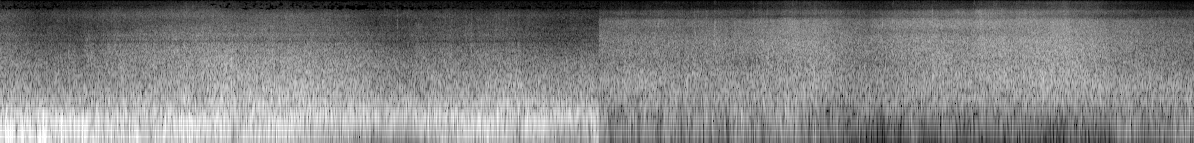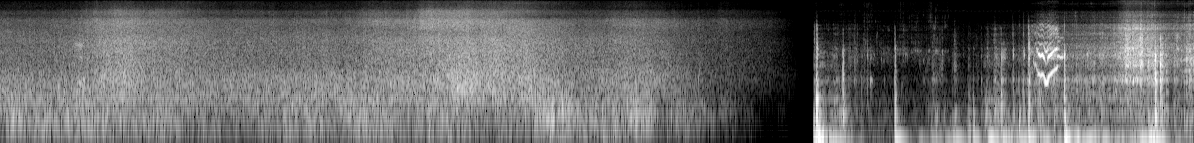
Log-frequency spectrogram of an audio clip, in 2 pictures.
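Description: Small waves breaking and washing up on a sandy beach, swelling every few seconds, with wind rumbling on the microphone for the first several seconds. Near the end, after a brief silence, close knocks and water noise from a plastic kayak being handled at the water's edge.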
